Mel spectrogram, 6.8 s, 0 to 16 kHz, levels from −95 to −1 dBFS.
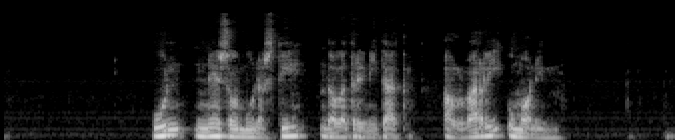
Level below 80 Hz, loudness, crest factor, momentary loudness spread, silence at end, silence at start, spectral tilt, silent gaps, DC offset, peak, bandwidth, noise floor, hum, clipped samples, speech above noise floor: -46 dBFS; -26 LUFS; 18 dB; 11 LU; 1.15 s; 1.55 s; -8.5 dB/octave; none; under 0.1%; -8 dBFS; 7 kHz; -78 dBFS; none; under 0.1%; 54 dB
